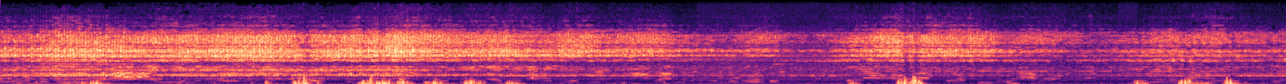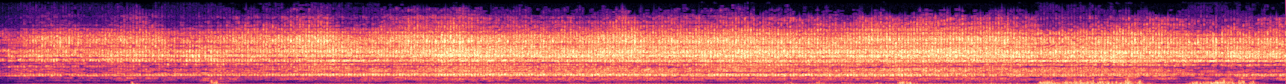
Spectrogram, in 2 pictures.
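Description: A tractor engine hums steadily in the distance.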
